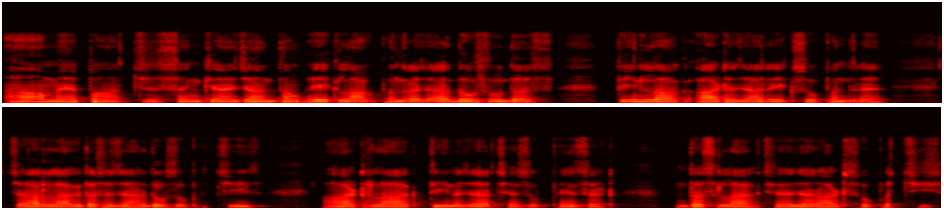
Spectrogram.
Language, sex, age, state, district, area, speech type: Hindi, male, 30-45, Rajasthan, Karauli, rural, spontaneous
